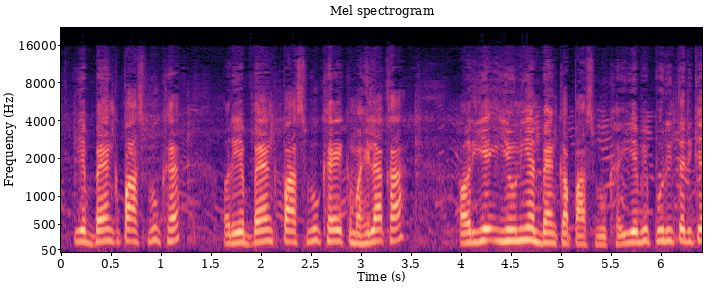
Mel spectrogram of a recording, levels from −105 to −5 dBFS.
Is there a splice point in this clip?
no; 0 cuts

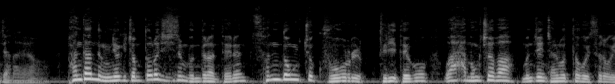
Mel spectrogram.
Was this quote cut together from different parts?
yes; 1 cut; at 4.1 s

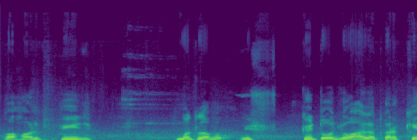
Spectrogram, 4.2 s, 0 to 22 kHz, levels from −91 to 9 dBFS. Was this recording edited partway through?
no; 0 cuts

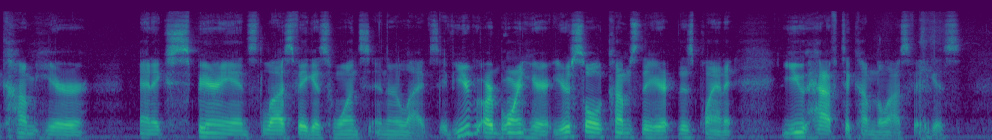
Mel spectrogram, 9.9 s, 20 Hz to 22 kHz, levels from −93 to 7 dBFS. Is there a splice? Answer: no; 0 cuts

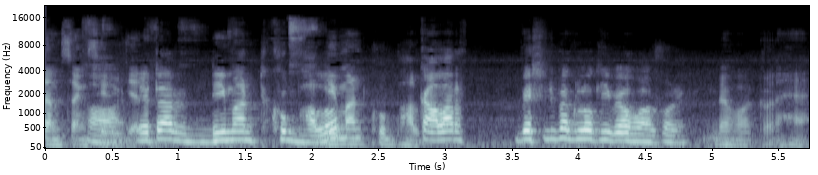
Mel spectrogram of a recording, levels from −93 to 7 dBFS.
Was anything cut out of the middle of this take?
yes; 1 cut; at 3.2 s

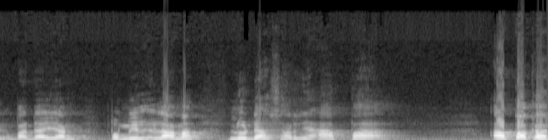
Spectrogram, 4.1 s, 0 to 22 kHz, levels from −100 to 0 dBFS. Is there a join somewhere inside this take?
no; 0 cuts

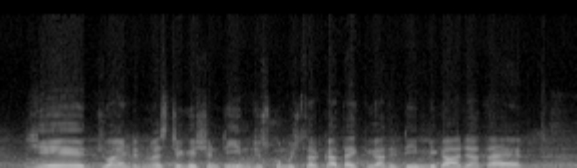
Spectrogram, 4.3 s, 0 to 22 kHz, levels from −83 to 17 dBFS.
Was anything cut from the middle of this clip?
no; 0 cuts

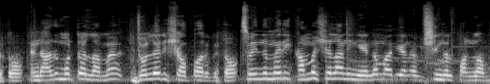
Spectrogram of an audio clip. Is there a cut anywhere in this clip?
no; 0 cuts

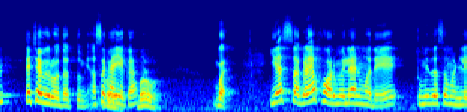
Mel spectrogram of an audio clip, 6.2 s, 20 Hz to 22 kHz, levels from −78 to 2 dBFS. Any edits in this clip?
no; 0 cuts

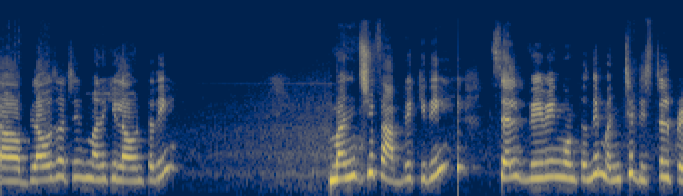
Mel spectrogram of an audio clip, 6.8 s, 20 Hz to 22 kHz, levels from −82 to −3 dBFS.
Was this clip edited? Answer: yes; 1 cut; at 4.8 s

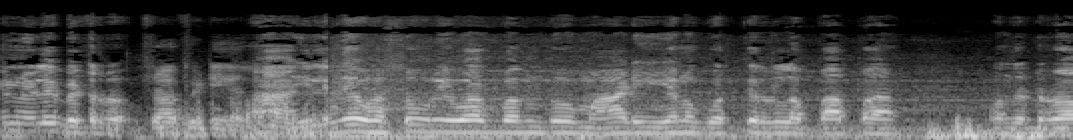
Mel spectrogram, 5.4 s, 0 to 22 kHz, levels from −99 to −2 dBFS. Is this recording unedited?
no; 1 cut; at 1.6 s

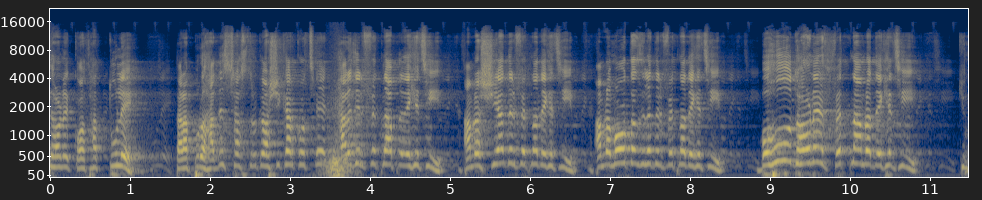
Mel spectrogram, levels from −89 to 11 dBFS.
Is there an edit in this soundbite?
yes; 1 cut; at 3.5 s

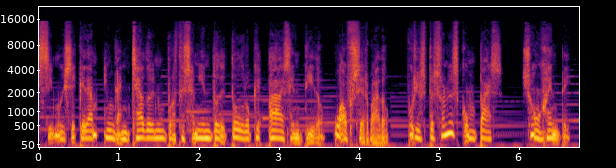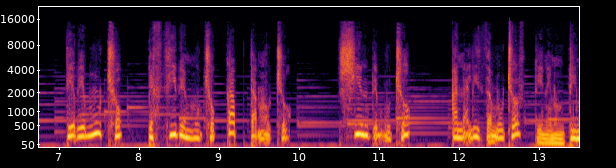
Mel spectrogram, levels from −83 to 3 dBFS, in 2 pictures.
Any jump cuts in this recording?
yes; 2 cuts; at 4.5 s, 7.9 s

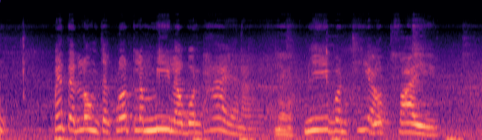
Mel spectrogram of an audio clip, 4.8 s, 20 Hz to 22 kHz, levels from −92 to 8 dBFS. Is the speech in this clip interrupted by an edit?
yes; 1 cut; at 3.6 s

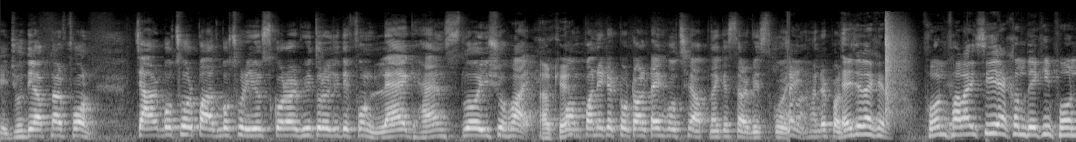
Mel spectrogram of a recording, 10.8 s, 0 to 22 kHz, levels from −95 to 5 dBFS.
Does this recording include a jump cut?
yes; 1 cut; at 7.9 s

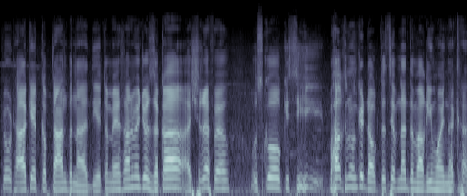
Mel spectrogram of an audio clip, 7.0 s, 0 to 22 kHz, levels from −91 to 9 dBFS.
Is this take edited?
no; 0 cuts

